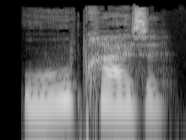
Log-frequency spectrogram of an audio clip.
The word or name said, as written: ugepresse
